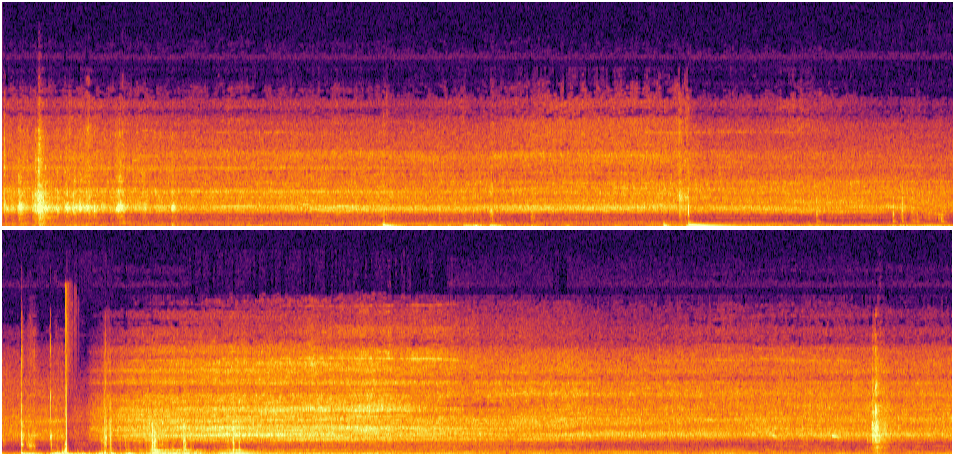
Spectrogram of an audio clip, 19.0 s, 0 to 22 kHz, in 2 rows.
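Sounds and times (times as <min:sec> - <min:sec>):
excavator engine running: 0:00.0 - 0:19.0
rumbling crackle: 0:06.6 - 0:15.5.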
